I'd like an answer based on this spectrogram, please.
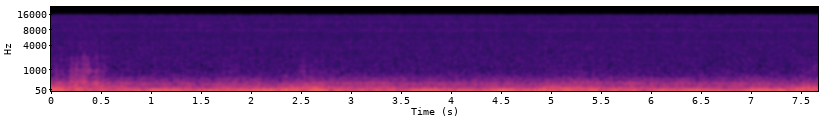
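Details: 2011 Ford EcoBoost engine at startup: rough, uneven idle with rpm wandering up and down on its own, not caused by the throttle pedal; cause unknown.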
